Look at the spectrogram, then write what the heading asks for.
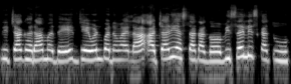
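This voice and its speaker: A husband from a TV serial who fusses over his mother and reasons with her, read by a woman recapping the episode. He speaks slowly and patiently. The voice stays high and dry. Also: fairly even intonation, no room sound, close to an everyday voice. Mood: reasoning. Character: man, a husband defending his mother and wife.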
